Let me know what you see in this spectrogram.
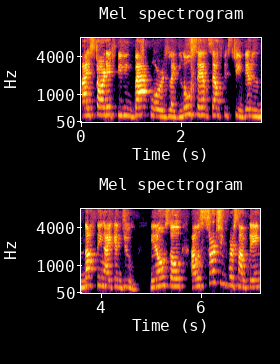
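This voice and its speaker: A woman with a Nepali accent speaks in a raised, projected voice at a high pitch with a bright, sharp tone. She keeps a moderate pace with ordinary pitch variation and hardly any pauses. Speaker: entrepreneur, former IT director. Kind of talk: testimony.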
